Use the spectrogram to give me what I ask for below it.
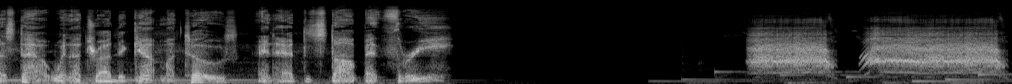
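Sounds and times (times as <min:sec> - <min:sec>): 
speech: 0:00.0 - 0:04.6
quiet low droning background: 0:00.0 - 0:05.6
person waking up screaming: 0:07.5 - 0:10.1.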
